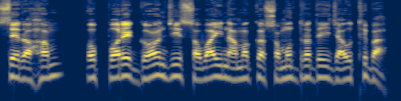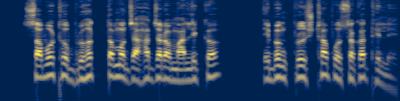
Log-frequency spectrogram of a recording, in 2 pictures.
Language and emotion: Odia, neutral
